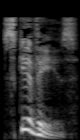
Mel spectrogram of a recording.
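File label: "skivvies", British English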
